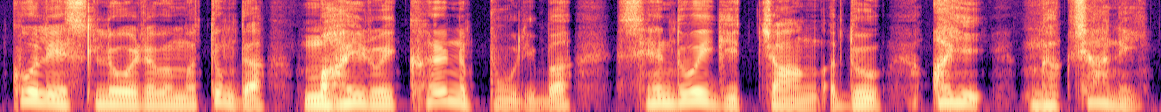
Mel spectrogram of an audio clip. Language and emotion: Manipuri, surprised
